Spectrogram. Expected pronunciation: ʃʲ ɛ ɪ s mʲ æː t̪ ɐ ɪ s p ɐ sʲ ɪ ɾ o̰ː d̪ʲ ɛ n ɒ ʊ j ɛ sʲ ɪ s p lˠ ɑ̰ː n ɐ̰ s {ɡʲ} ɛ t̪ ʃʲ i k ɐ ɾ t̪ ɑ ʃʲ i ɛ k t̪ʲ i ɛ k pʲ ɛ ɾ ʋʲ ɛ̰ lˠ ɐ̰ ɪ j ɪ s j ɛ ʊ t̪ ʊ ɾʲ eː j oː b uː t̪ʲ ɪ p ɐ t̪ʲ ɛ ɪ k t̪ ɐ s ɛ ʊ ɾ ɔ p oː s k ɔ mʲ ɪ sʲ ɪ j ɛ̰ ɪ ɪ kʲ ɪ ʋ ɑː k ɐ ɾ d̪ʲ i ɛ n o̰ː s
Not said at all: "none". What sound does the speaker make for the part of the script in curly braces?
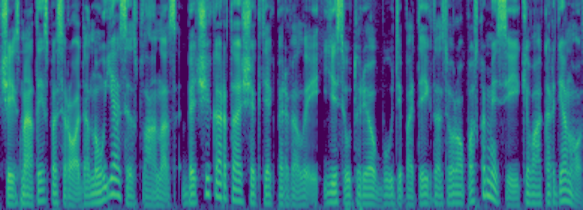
bʲ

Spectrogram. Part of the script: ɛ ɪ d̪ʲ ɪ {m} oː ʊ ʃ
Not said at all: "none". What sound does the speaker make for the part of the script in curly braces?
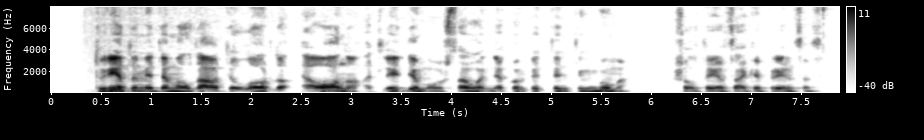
m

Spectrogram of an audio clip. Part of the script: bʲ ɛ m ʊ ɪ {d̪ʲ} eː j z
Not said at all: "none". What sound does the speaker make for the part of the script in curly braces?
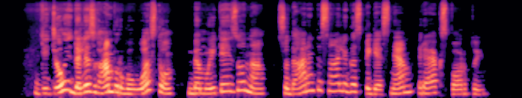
t̪ʲ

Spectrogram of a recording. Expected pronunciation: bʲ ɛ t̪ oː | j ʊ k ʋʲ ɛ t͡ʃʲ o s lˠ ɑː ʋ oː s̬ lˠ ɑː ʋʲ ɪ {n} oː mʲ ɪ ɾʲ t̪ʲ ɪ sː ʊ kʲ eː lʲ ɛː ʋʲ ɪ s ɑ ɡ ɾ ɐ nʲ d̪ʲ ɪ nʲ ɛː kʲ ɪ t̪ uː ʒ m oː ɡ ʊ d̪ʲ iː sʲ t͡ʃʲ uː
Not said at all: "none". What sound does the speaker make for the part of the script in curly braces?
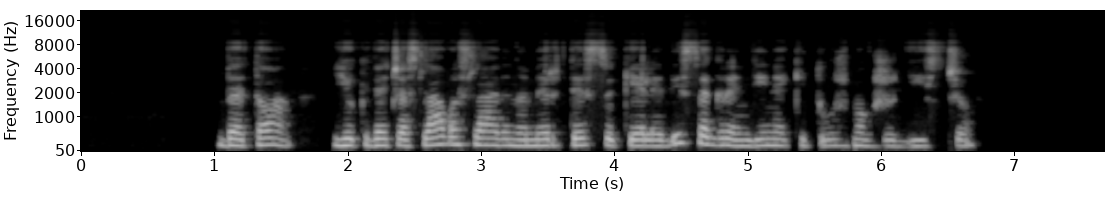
n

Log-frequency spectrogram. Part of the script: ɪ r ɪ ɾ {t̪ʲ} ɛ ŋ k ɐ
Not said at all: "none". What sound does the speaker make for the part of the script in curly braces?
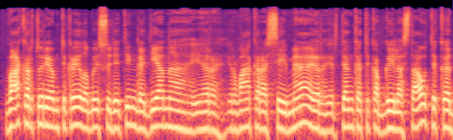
t̪ʲ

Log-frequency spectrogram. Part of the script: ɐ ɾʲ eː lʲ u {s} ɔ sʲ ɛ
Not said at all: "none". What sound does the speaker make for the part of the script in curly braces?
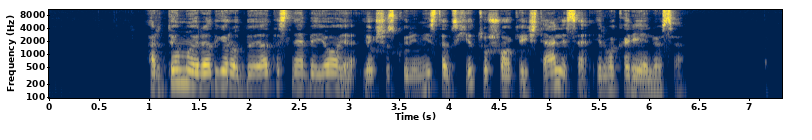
none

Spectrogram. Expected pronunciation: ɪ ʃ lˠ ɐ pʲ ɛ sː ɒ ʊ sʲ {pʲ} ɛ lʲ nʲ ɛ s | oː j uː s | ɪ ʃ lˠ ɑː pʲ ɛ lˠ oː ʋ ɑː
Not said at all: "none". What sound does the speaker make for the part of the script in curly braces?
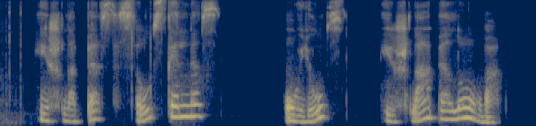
kʲ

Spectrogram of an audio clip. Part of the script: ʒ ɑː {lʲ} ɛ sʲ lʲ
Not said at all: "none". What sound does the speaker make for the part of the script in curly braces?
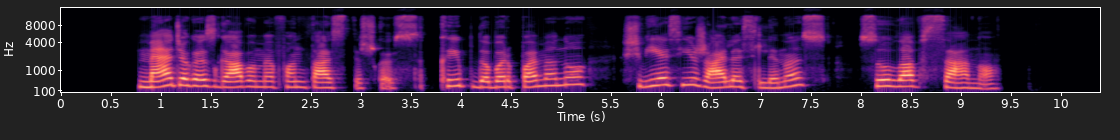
lʲ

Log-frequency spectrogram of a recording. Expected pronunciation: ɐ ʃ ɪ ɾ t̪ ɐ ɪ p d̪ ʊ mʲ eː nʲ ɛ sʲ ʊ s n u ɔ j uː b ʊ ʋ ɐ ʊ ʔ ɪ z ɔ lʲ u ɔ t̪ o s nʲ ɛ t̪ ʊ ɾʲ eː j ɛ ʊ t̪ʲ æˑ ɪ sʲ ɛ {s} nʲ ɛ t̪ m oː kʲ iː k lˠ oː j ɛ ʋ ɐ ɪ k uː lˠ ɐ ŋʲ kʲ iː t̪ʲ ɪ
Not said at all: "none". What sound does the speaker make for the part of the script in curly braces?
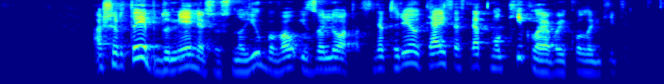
s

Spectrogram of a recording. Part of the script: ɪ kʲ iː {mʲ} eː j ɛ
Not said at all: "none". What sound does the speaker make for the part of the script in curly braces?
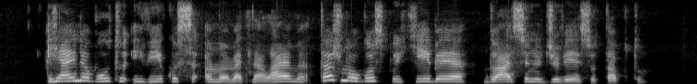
bʲ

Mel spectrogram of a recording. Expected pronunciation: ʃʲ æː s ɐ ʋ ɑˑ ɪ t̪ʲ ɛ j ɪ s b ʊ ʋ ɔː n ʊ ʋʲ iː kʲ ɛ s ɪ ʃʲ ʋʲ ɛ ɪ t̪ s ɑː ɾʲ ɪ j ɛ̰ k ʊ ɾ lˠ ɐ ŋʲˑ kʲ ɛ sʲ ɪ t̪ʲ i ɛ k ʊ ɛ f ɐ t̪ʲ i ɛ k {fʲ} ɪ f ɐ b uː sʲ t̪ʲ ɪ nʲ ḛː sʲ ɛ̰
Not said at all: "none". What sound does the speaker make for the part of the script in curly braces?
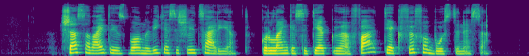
fʲ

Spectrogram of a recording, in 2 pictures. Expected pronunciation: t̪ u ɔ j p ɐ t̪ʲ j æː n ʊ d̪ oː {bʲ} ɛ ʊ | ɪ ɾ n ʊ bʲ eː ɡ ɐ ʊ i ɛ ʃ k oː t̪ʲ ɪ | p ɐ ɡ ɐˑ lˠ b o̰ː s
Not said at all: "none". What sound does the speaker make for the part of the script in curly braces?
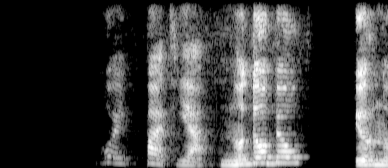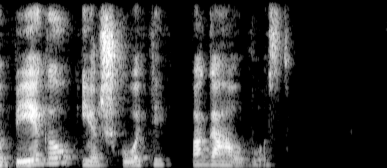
bʲ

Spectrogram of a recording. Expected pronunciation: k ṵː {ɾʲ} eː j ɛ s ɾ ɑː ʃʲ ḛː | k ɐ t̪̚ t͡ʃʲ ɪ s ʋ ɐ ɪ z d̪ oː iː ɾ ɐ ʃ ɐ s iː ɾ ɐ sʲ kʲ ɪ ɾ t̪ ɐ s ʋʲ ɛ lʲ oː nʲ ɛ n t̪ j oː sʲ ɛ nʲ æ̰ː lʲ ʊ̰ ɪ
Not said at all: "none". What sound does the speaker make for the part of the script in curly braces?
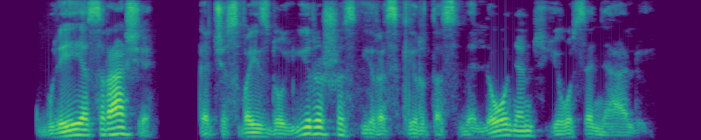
ɾʲ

